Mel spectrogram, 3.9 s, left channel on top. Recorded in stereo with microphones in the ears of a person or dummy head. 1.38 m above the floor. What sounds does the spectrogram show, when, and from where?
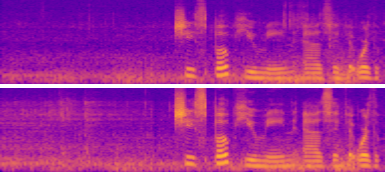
1.7 s a woman speaking: 25° right (ahead or behind)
